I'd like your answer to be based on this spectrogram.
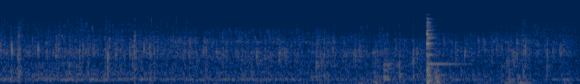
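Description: Mojarra fish frying in hot oil, a steady broadband sizzle throughout with a sharp clatter or splash near the end as more fish goes into the pan.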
